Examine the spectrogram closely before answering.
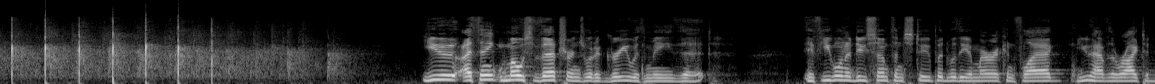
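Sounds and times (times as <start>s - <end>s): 
congregation applause: 0.0s - 3.6s
speech: 4.2s - 7.2s, 8.0s - 11.5s.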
